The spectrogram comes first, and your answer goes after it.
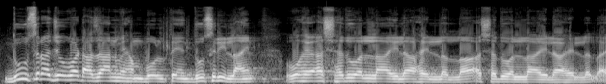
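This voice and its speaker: Man, slightly high pitch, deliberate explanations, emphatic repetition, cleric in an interview. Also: a little mellow. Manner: deliberate, repeats phrases for emphasis.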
